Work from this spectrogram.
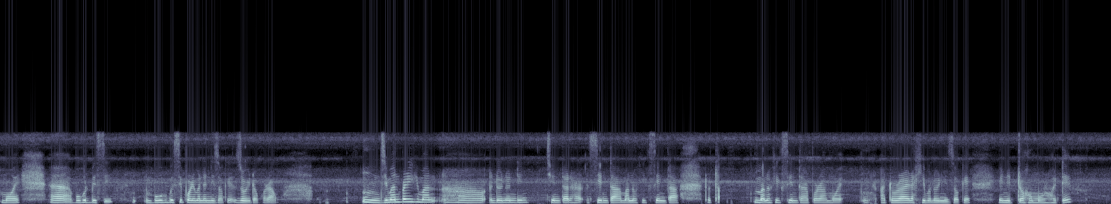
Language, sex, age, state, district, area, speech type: Assamese, female, 18-30, Assam, Lakhimpur, rural, spontaneous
